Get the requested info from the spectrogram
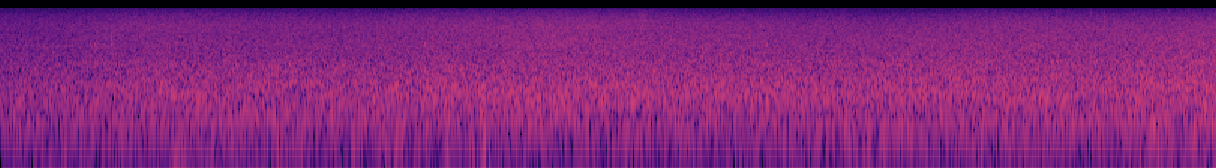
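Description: A steady, even rushing hiss of outdoor background noise that grows a little louder over the first couple of seconds, with no distinct events in it.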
